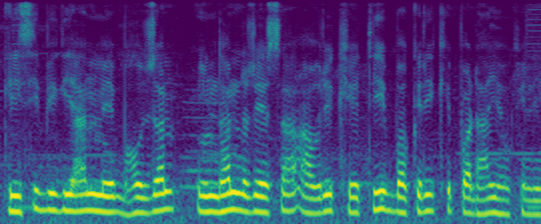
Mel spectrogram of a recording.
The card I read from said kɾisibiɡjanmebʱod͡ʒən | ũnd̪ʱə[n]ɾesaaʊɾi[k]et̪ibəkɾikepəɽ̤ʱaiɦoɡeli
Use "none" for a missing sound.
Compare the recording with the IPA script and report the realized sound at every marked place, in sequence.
n, kʰ

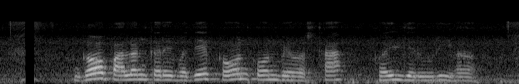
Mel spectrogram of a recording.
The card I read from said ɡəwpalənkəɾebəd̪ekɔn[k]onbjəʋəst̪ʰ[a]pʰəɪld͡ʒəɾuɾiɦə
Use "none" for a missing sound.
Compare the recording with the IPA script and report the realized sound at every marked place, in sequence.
k, a

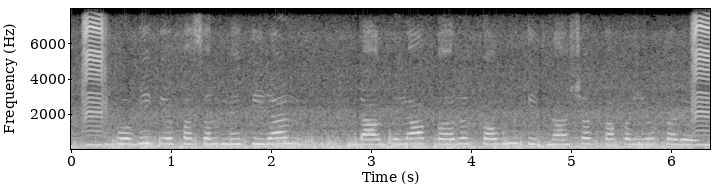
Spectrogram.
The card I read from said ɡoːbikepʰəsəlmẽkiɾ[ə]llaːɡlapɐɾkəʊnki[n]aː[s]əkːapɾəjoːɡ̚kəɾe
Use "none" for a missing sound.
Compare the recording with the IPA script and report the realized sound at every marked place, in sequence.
a, n, ʃ

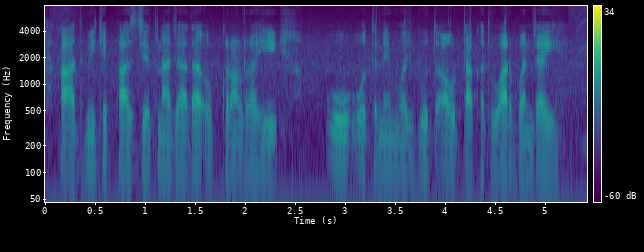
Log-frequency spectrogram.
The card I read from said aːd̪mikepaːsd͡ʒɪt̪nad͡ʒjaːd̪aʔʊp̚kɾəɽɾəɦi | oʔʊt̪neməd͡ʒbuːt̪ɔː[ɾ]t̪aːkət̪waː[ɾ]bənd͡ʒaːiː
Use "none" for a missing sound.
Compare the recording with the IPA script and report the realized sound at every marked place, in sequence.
ɾ, ɾ

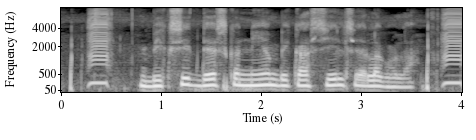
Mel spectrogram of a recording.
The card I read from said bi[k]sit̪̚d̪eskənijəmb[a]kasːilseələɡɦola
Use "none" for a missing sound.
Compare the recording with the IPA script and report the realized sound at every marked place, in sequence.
k, i

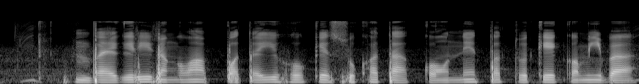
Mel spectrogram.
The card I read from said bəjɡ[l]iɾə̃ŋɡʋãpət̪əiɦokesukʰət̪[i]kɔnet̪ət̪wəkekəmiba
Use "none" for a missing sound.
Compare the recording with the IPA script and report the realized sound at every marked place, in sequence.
ɾ, a

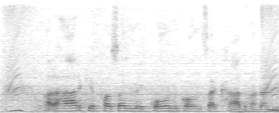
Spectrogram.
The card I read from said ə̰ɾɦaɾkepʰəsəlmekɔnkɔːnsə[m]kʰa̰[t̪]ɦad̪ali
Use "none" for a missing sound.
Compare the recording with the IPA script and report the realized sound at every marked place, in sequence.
none, d̪

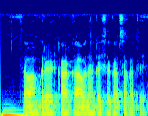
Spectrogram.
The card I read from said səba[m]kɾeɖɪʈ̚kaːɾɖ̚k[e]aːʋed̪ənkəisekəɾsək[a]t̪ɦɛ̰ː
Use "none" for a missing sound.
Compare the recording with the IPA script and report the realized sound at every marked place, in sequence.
m, a, ə

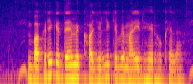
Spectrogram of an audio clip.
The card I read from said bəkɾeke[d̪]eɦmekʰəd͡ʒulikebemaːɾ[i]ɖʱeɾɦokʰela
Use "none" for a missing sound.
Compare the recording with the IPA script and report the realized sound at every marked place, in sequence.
d̪, i

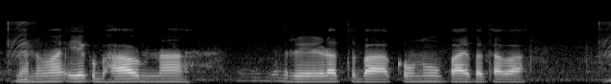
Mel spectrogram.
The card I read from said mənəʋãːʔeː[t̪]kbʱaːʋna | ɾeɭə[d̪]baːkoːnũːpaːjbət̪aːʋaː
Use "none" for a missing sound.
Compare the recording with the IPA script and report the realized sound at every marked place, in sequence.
none, t̪

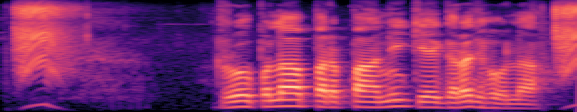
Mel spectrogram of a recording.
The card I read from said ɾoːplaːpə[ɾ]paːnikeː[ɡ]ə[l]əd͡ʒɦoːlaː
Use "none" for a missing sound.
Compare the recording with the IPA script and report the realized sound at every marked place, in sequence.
ɾ, ɡ, ɾ

